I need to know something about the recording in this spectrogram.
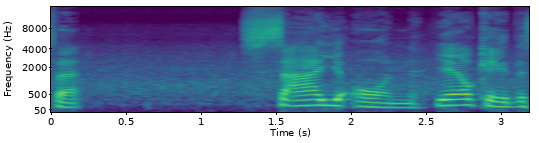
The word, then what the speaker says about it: Scion: There's there skion. Scion. How would you pronounce that? Sion. Yeah. Okay. The scion.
